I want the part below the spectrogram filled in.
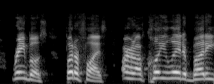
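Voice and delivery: put-on rapid, manic speech. Acting out Emmy pacing on a fake cell phone, imitating Emmy talking fast. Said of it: "Really fast".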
